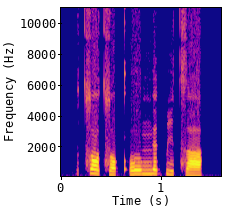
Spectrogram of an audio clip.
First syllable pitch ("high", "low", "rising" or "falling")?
falling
